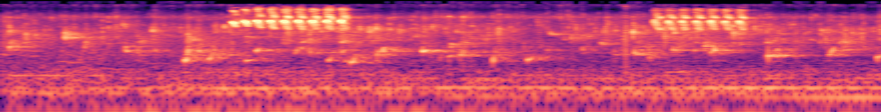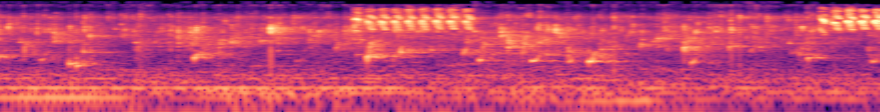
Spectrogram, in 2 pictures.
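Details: Sharp chattering from a blue-crowned hanging parrot, meant as a tutor recording for competition birds: four bursts of very high, rapidly pulsed notes spaced about three seconds apart, amid softer chirping and a faint low hum.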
